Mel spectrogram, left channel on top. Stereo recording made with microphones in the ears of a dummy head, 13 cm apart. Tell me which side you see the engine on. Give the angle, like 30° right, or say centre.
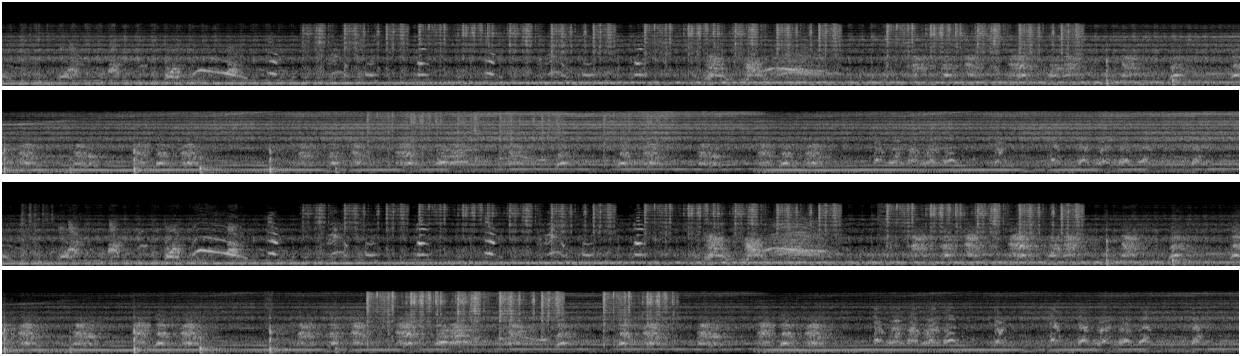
60° left.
